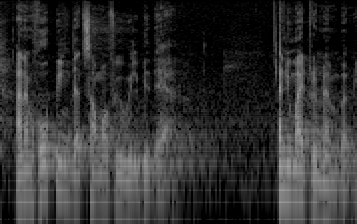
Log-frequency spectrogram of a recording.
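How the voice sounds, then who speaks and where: Amid audible room echo, a man at a medium pitch talks very fast with lively intonation. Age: 60s. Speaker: graduation speaker. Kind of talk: commencement address. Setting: graduation hall with audience.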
